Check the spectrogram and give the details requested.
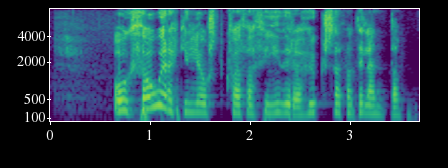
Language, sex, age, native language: Icelandic, female, 40-49, Icelandic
